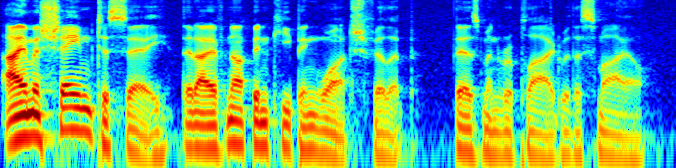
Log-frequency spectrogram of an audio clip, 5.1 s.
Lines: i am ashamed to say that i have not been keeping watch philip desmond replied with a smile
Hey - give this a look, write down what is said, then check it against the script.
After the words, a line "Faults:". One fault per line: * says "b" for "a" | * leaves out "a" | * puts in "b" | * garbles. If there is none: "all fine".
i am ashamed to say that i have not been keeping watch philip desmond replied with a smile
Faults:
all fine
